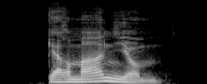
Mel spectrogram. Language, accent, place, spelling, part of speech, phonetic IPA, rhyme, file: German, Germany, Berlin, Germanium, noun, [ɡɛʁˈmaːni̯ʊm], -aːni̯ʊm, De-Germanium.ogg
- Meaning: germanium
